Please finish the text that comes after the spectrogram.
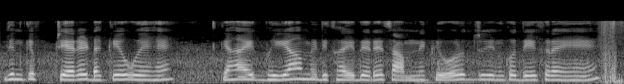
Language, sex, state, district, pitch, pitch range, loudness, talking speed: Hindi, female, Rajasthan, Jaipur, 215 Hz, 205-225 Hz, -17 LUFS, 190 wpm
